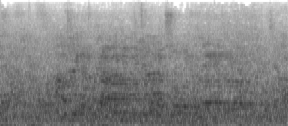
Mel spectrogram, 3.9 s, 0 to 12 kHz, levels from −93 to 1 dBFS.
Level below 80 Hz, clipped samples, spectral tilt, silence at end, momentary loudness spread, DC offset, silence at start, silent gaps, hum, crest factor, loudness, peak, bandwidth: -42 dBFS; under 0.1%; -5 dB/octave; 0 s; 5 LU; under 0.1%; 0 s; none; none; 14 dB; -23 LUFS; -8 dBFS; 11.5 kHz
